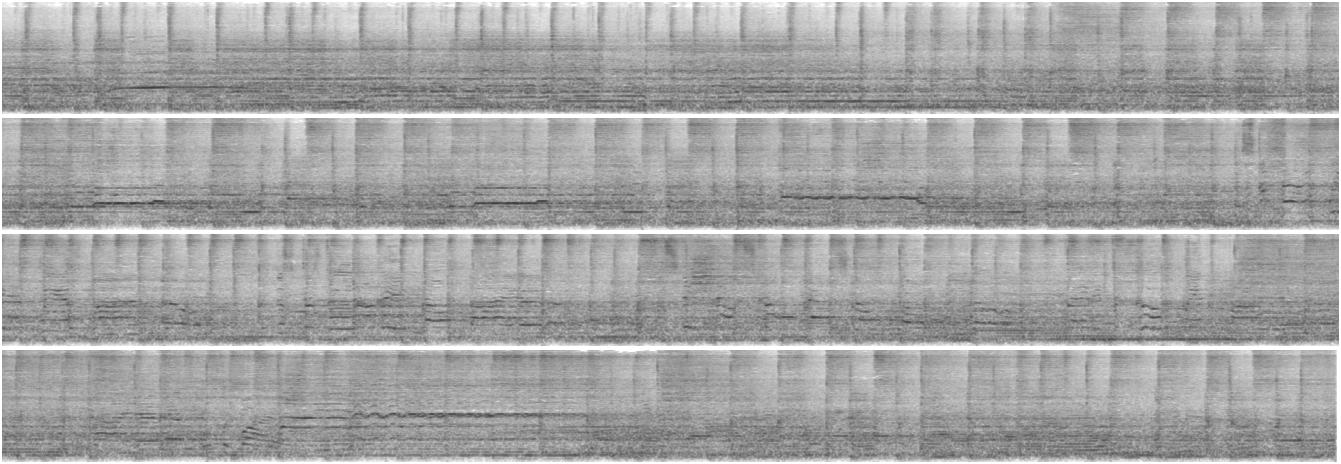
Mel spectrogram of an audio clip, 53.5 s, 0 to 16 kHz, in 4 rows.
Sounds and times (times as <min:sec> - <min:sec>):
Inside, large room or hall: 0:00.0 - 0:53.4
Music: 0:00.0 - 0:53.4
Singing: 0:13.8 - 0:20.4, 0:25.8 - 0:49.5.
